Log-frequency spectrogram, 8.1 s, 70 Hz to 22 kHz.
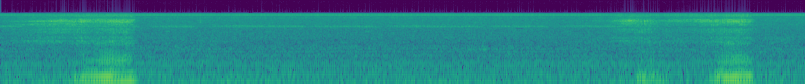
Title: my brothers bull arab snoring pt 2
